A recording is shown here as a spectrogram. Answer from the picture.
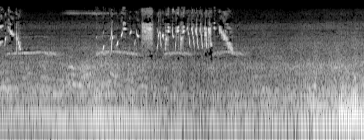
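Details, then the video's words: Wild European goldfinch giving bursts of fast, high twittering notes over low rumbling background noise, with faint level whistled tones. "تغريد مقنين خلوي"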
